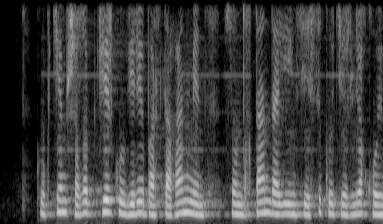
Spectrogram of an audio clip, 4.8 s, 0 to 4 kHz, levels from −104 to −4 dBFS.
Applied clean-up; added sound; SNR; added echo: neural separator model SepFormer DNS4.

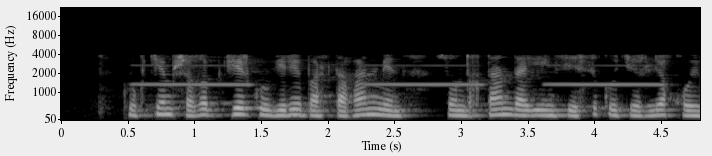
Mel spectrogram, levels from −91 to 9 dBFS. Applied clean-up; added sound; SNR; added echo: classical method log-MMSE.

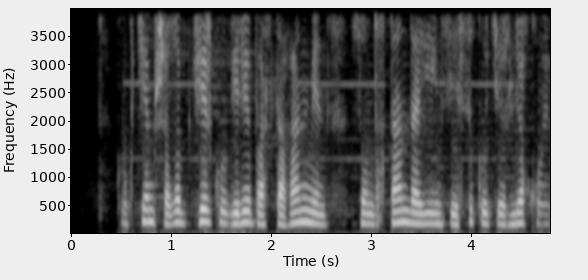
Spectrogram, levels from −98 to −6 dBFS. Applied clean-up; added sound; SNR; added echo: neural separator model SepFormer WHAM!.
